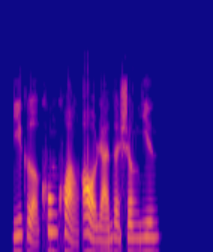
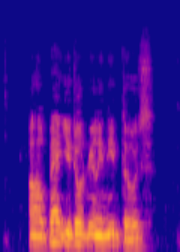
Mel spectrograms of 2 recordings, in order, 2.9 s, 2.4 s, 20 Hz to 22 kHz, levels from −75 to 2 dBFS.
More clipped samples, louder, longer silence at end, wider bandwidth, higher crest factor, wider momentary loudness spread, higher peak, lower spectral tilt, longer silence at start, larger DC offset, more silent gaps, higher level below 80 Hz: neither; about the same, -20 LUFS vs -18 LUFS; first, 0.75 s vs 0.4 s; second, 9 kHz vs 11.5 kHz; first, 22 dB vs 14 dB; first, 18 LU vs 15 LU; first, 0 dBFS vs -6 dBFS; second, -4 dB/octave vs -7 dB/octave; second, 0.15 s vs 0.4 s; first, 0.5% vs under 0.1%; neither; second, -62 dBFS vs -56 dBFS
